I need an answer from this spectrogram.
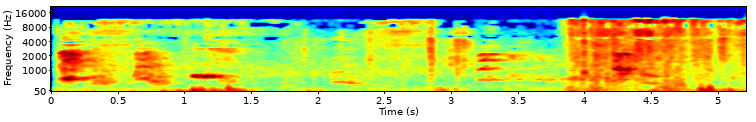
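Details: Old English Bulldog giving short, rough barks, a pair near the start and another burst after a pause, over steady background noise.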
